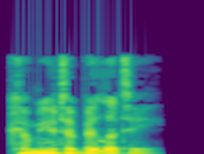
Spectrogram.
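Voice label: "commutability", British English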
